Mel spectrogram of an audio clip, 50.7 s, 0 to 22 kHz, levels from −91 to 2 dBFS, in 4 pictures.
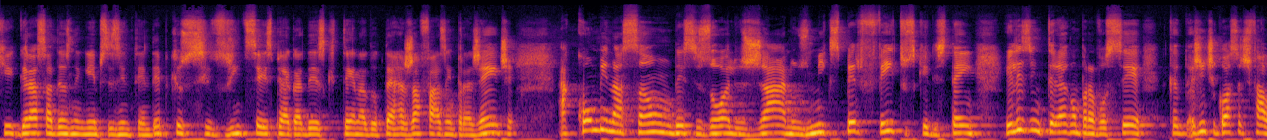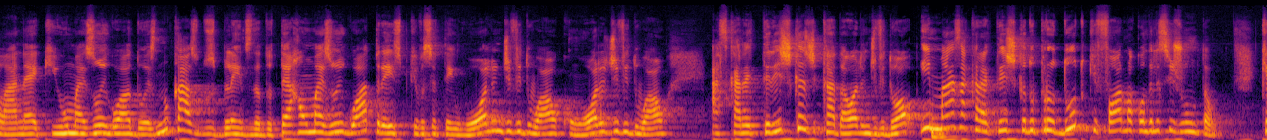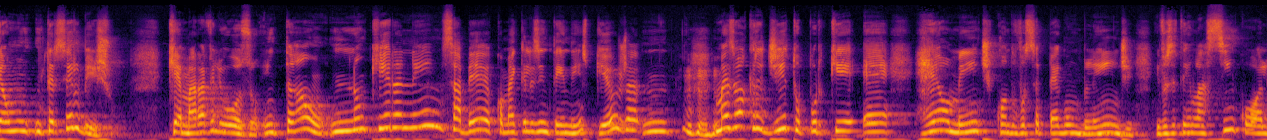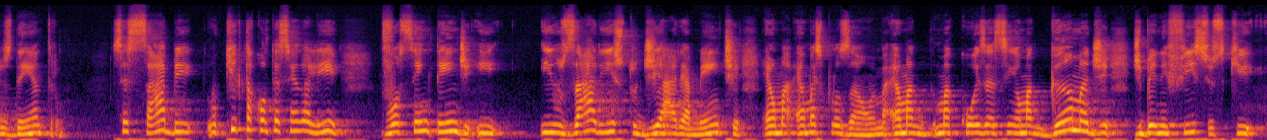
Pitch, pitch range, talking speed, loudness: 215 Hz, 195-260 Hz, 195 wpm, -17 LUFS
